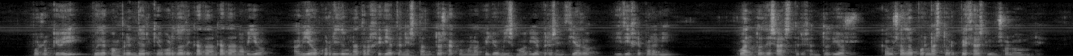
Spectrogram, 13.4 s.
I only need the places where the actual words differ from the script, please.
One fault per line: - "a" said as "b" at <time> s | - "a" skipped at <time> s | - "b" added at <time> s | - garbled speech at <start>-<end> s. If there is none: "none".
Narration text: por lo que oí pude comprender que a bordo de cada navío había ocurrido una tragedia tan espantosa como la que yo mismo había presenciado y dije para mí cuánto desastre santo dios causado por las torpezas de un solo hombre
- "cada" added at 2.7 s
